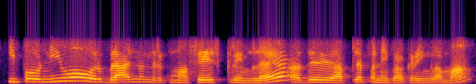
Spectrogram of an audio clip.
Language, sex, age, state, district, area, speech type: Tamil, female, 18-30, Tamil Nadu, Dharmapuri, rural, conversation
